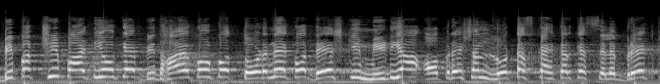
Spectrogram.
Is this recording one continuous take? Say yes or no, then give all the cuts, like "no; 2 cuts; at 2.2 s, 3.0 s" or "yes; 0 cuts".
yes; 0 cuts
